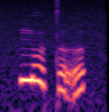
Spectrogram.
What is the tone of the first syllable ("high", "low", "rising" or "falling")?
falling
